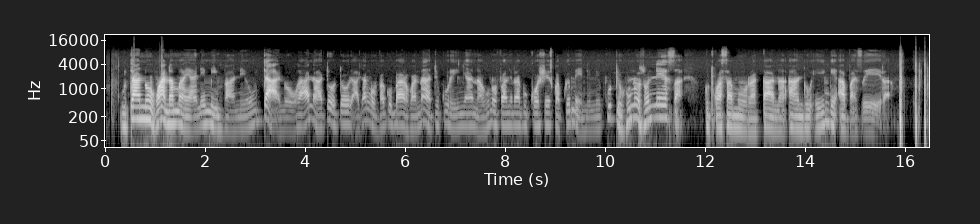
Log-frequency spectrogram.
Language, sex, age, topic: Ndau, male, 18-24, health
